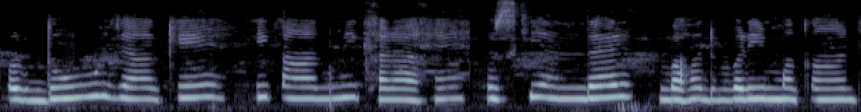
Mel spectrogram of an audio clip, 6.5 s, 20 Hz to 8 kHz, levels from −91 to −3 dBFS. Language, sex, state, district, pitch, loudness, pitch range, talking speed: Hindi, female, Bihar, Purnia, 275 Hz, -35 LUFS, 265-295 Hz, 110 wpm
